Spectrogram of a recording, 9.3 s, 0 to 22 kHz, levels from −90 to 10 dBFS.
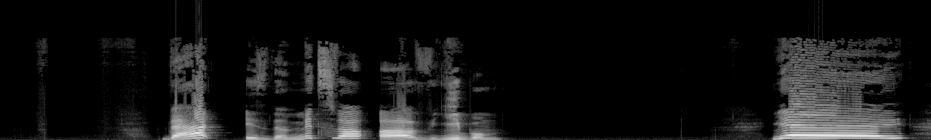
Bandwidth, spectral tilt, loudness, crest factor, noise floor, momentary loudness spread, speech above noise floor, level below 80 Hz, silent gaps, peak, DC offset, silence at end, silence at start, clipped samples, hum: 14.5 kHz; -3.5 dB/octave; -8 LUFS; 12 dB; -77 dBFS; 20 LU; 68 dB; -62 dBFS; none; 0 dBFS; under 0.1%; 0.3 s; 1.7 s; under 0.1%; none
